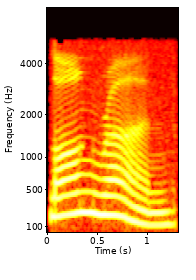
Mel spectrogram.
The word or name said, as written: long-run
